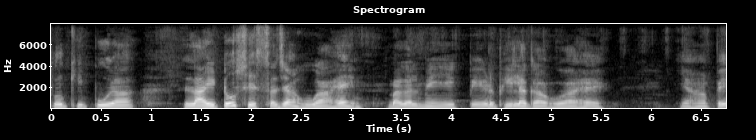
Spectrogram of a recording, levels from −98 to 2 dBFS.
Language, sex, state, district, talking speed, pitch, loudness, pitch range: Hindi, male, Chhattisgarh, Bastar, 150 wpm, 145 Hz, -19 LUFS, 130-165 Hz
